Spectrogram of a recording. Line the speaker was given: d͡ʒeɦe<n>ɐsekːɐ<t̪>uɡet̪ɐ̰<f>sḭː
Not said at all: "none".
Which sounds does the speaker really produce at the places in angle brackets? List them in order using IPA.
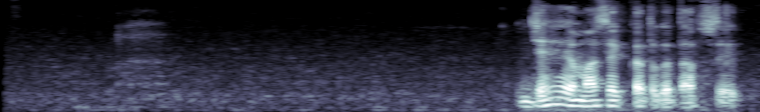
m, t̪, f

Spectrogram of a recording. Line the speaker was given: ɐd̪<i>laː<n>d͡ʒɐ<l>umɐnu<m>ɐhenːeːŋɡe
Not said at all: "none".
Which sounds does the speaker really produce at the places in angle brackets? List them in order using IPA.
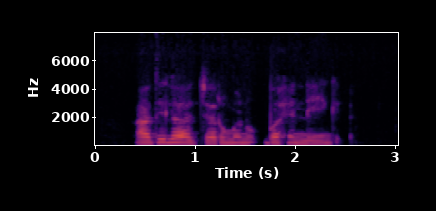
i, none, ɾ, b

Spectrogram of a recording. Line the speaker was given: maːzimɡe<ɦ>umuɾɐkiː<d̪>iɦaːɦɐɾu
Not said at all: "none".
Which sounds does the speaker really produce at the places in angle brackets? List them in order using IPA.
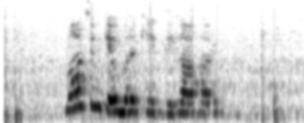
none, d̪

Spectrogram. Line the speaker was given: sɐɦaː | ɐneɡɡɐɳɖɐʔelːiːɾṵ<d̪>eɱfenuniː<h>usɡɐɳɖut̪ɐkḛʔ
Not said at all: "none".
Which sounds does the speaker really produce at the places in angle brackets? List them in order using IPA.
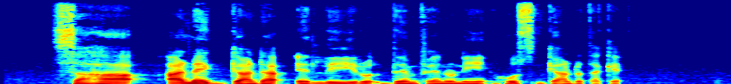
d̪, h

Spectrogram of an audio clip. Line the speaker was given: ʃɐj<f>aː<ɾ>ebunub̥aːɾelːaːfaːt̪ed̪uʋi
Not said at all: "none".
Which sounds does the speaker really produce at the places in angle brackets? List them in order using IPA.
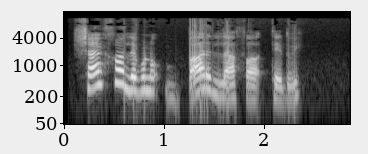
x, l

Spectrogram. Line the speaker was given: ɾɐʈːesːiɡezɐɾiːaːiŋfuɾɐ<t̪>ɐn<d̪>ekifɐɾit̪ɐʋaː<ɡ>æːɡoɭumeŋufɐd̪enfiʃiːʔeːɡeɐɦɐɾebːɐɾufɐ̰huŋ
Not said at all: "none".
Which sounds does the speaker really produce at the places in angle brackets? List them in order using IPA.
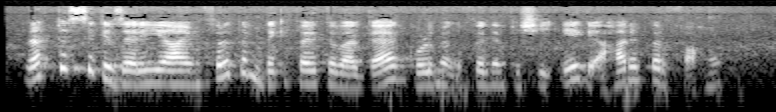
t̪, d̪, ɡ

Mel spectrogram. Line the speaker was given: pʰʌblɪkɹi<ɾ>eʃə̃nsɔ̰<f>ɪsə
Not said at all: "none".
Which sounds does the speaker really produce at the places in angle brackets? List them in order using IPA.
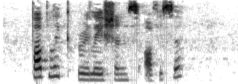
l, f

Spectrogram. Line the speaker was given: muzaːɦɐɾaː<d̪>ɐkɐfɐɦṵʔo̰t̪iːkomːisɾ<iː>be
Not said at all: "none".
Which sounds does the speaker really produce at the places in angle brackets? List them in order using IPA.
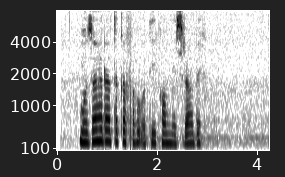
t̪, aː

